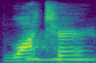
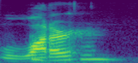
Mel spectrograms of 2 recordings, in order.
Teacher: word water we don't say water but water ok and when our tongue flaps and it hits against the top of our mouths and comes down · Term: flap T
